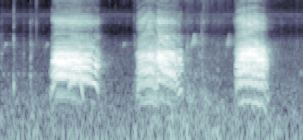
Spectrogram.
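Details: Three loud, hoarse crow caws, each about half a second long and evenly spaced, from crows fighting for food, with a quiet background.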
